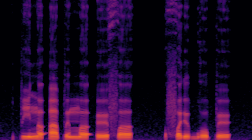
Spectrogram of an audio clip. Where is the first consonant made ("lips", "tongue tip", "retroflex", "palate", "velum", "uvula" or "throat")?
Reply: lips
